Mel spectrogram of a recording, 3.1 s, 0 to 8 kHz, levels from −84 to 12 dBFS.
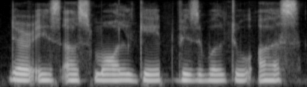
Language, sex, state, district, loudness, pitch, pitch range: English, female, Assam, Kamrup Metropolitan, -16 LUFS, 160 Hz, 155-160 Hz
